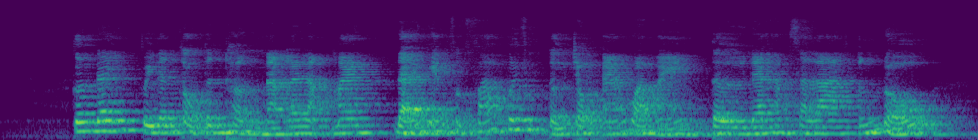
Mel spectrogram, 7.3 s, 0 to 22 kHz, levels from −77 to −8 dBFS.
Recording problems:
off-mic speech; far
room echo; noticeable; dies away in 0.7 s

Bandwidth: 13.5 kHz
